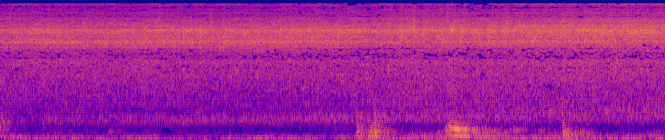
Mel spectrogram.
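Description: Sliced onions and green garlic sizzling steadily in ghee in a frying pan as they begin to brown; a steady, even hiss.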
